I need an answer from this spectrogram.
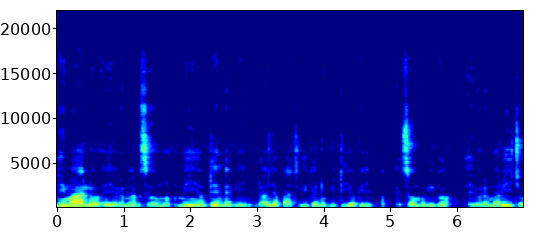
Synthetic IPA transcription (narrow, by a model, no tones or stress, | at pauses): nɪmaloʔejoɾemaɡsomɔmɪɔtɪmbɛɡɪdɔɲd͡ʒapat͡ʃɡɪkendoɡitiokɪ | sombɡɪɡɔ | ejoɾemaɾit͡ʃo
